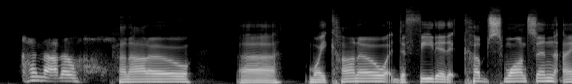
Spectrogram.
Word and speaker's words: Renato: Is it Renato or Henato? Hanato.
